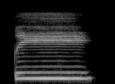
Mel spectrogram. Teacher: Qi will be comparatively light, not that heavy, and it will be 2 haraka long. Qi, 2 counts long.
